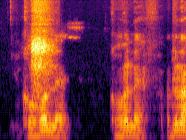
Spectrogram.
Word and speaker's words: cojones: You know, in Spanish you don't pronounce the S. Cojones.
